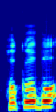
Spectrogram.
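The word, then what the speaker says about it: Jacobo: as well as captain हो कोबो आरब वो जे को साइलेंट प्रोनाउंस करते हैं ना ज कोबो को हा कोबो बोलते हैं तो उन्होंने मिलिट्री डिक्टेटरशिप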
